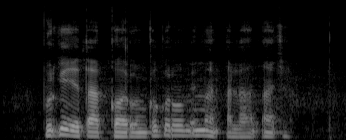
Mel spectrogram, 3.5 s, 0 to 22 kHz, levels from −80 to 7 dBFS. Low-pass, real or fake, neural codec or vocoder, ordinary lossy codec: none; fake; codec, 44.1 kHz, 7.8 kbps, Pupu-Codec; none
